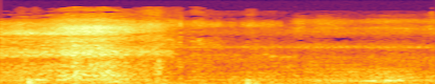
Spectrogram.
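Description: A faint, soft breath lasting about a second, like an exhale through the nose between sentences, then near silence.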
